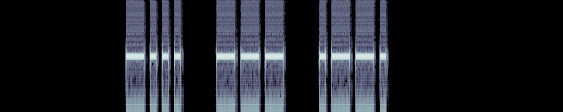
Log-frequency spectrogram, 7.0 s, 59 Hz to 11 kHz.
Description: Morse code, heard as a keyed tone, about 16 wpm, 800 Hz. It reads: B O P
